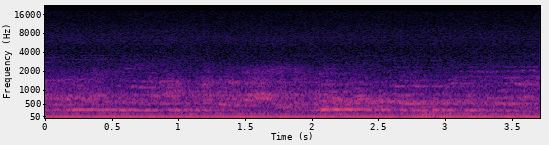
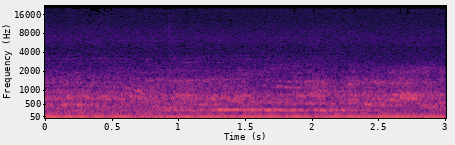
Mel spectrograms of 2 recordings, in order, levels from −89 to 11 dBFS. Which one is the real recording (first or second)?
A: first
